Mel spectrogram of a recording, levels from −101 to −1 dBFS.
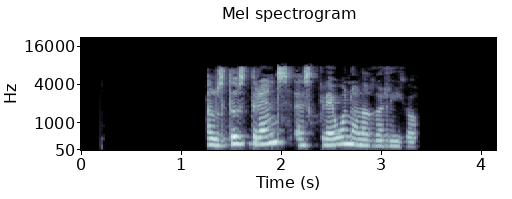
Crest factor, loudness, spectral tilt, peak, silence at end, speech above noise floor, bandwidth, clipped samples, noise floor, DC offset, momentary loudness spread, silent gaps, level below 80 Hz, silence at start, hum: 18 dB; -19 LUFS; -3 dB/octave; -4 dBFS; 0.8 s; over 71 dB; 8.4 kHz; under 0.1%; under -90 dBFS; under 0.1%; 13 LU; none; -66 dBFS; 1.25 s; none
